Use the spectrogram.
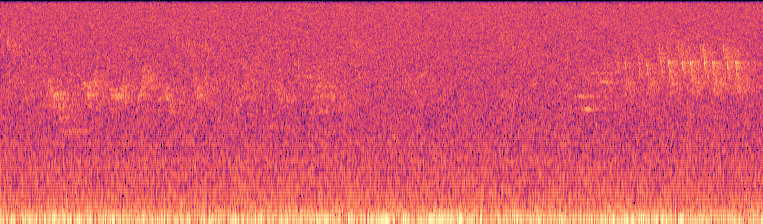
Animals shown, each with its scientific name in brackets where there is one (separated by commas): Wood Thrush (Hylocichla mustelina), Ovenbird (Seiurus aurocapilla), Scarlet Tanager (Piranga olivacea)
